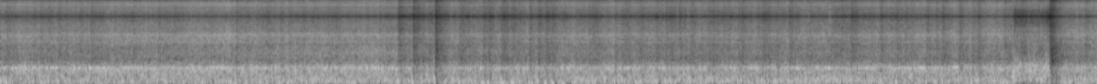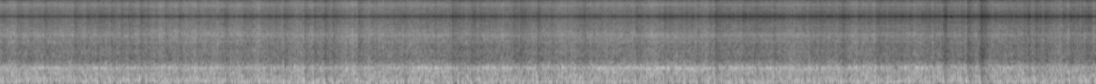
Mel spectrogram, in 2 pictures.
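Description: Steady rush of wind buffeting a helmet-mounted camera microphone at downhill longboarding speed, mixed with the rolling roar of longboard wheels on asphalt, with two brief dips in the noise.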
